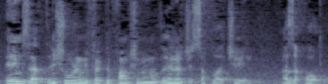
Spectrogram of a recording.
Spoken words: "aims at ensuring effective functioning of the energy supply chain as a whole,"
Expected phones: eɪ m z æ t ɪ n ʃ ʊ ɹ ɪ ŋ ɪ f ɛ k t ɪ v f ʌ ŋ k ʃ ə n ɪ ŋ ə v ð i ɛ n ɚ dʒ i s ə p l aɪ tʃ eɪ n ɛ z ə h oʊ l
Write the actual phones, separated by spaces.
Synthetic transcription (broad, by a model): eɪ m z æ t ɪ n ʃ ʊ ɹ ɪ ŋ ɪ f ɛ k t ɪ v f ʌ ŋ k ʃ ə n ɪ ŋ ə v ð i ɛ n ɚ dʒ i s ə p l aɪ tʃ eɪ n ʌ z ə h oʊ l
